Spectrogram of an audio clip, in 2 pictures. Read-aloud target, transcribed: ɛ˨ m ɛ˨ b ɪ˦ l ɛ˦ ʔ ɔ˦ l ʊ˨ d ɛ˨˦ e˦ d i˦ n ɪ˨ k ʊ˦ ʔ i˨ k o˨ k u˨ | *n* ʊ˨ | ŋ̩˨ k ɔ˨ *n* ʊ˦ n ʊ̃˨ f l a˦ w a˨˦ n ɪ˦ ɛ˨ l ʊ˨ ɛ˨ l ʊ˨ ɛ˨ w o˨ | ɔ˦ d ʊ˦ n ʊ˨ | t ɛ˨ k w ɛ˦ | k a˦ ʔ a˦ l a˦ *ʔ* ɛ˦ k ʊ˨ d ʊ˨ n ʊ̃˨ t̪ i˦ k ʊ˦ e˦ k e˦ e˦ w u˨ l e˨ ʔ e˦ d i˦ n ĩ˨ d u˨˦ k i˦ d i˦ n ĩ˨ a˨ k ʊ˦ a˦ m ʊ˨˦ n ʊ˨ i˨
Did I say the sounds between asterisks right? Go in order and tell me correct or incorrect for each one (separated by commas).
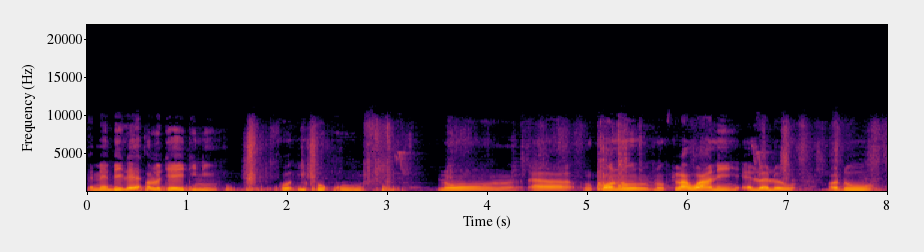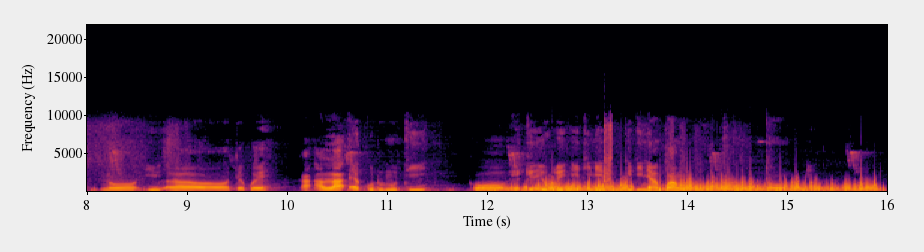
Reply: correct, correct, correct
